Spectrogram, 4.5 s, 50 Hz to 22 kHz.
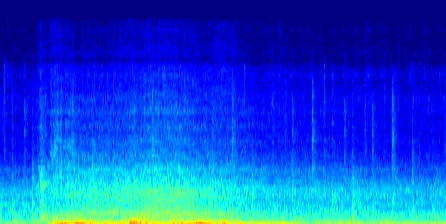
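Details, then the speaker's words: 2002–2005 Honda Civic after idle air control valve replacement and fuel pump change: the petrol engine starts, flares briefly, then settles into a steady, even idle; it sounds better, though some problem may remain. "sounds better let's give it a sec all right guys it's been idling for quite a while now"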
